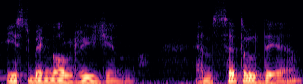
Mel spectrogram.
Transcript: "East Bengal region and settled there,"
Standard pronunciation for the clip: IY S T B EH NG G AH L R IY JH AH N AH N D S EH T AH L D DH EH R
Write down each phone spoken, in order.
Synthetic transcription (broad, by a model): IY S T B EH NG G AH L R IY JH AH N AH N D S EH T AH L D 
